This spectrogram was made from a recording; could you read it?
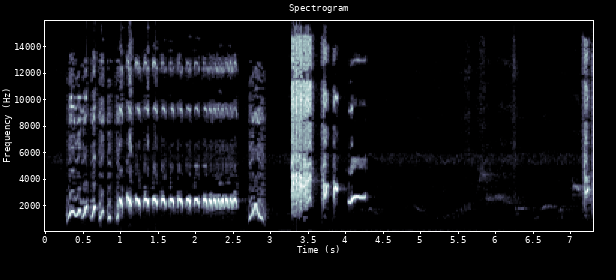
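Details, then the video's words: A White-rumped shama sings a quick run of about fifteen rising whistled notes that climbs in pitch, then a swooping whistle and a few scratchy and clear phrases. "เสียงนกบินหลาดง, White-rumped shama Song"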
